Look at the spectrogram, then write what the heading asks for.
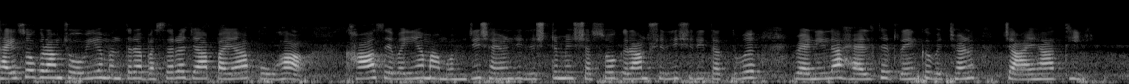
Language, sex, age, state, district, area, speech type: Sindhi, female, 18-30, Madhya Pradesh, Katni, urban, read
